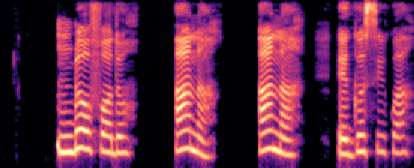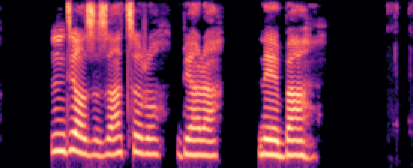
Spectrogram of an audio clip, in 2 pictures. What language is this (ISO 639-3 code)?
ibo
